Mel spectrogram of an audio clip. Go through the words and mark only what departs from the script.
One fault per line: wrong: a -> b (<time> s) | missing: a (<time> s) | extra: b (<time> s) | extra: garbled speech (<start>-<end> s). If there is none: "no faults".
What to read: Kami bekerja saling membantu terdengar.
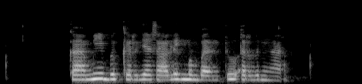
no faults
